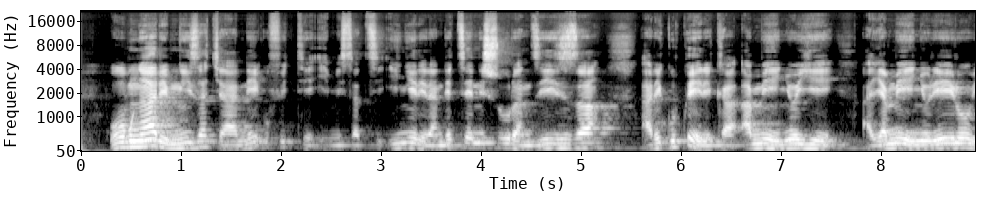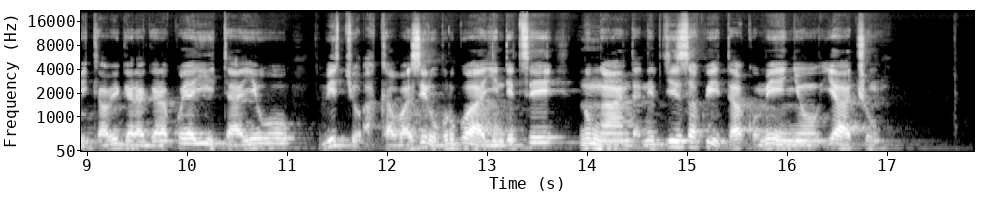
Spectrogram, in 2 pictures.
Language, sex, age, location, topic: Kinyarwanda, male, 18-24, Huye, health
